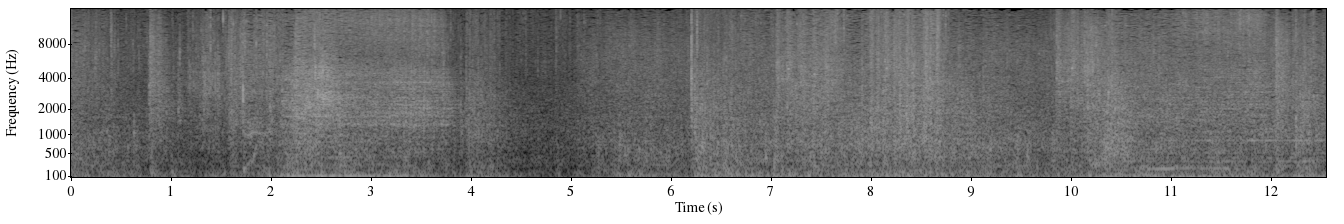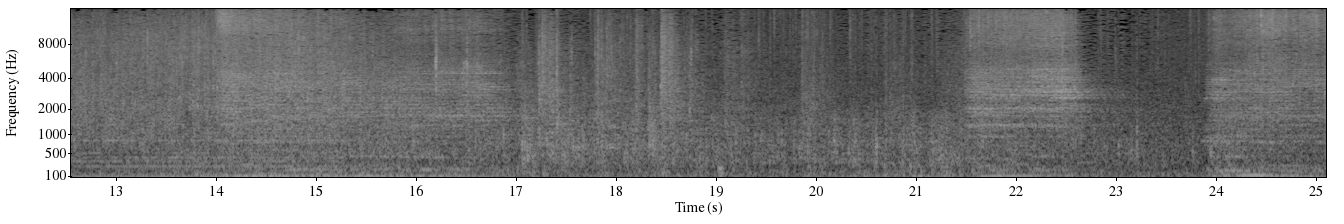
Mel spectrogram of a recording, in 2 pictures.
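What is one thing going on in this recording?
Spells crackle and boom in a fast fight.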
